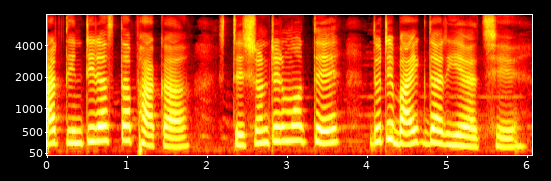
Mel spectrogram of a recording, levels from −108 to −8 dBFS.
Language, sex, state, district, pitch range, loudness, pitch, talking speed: Bengali, female, West Bengal, Cooch Behar, 210-305 Hz, -18 LUFS, 265 Hz, 100 wpm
